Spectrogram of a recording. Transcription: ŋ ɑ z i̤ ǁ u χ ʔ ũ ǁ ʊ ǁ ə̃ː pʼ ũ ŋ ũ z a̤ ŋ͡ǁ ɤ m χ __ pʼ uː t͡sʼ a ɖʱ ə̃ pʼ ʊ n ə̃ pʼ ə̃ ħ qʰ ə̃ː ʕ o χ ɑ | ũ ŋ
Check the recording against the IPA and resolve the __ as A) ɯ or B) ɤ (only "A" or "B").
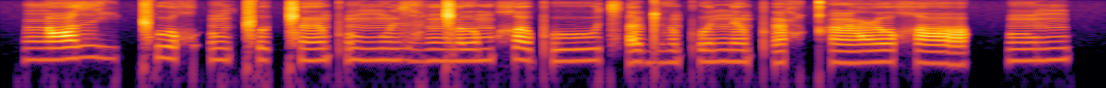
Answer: B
